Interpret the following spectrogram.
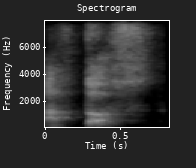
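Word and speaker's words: αὐτός: Or instead of saying autos, say autos, using the Erasmian, or aftos. So putting it on the right syllable just makes it sound better.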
